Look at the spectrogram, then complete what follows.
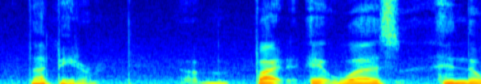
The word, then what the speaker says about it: Leadbeater: in the book of Leadbetter, or Leadbeater, depending on which you pronounce it. Better, I guess it's Leadbeater.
